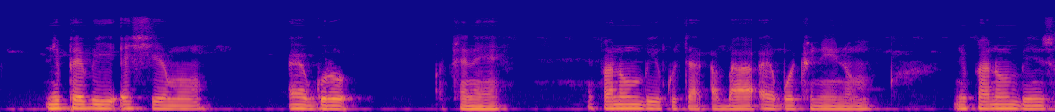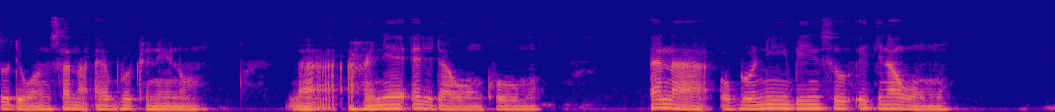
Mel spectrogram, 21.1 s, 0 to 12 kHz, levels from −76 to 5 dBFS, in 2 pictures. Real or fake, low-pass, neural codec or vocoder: real; 7.2 kHz; none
